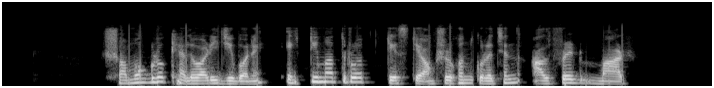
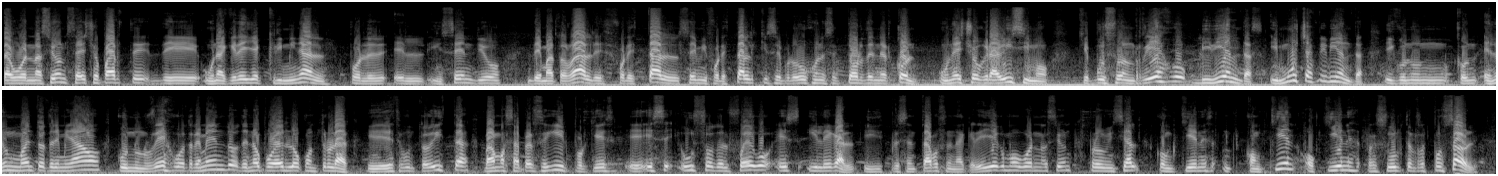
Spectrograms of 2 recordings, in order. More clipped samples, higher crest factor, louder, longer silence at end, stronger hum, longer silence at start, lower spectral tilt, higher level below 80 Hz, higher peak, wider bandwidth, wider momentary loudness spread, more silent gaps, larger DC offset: neither; about the same, 14 dB vs 10 dB; about the same, -15 LUFS vs -13 LUFS; first, 0.9 s vs 0.15 s; neither; first, 1.05 s vs 0 s; about the same, -7 dB/octave vs -6.5 dB/octave; second, -48 dBFS vs -28 dBFS; about the same, -2 dBFS vs -2 dBFS; second, 7.4 kHz vs 17 kHz; about the same, 6 LU vs 7 LU; neither; neither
